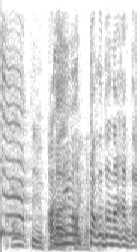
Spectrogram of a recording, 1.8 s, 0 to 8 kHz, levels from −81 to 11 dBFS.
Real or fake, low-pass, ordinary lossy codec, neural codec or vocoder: real; none; none; none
